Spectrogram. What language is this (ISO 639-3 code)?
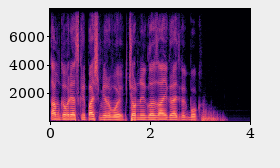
rus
